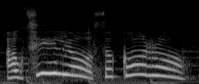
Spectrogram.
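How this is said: It is said with alarm, sounding frightened. Someone is in danger and asking for help. "hay un poquito de alarma"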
